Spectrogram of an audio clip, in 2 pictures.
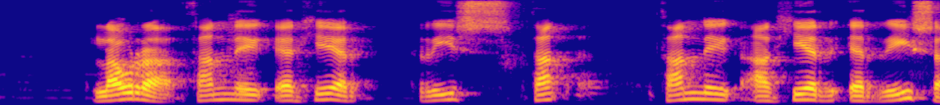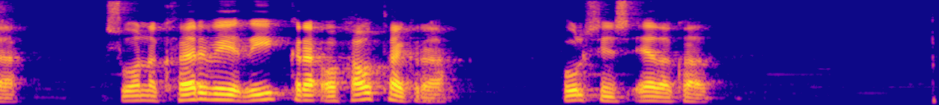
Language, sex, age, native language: Icelandic, male, 50-59, Icelandic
